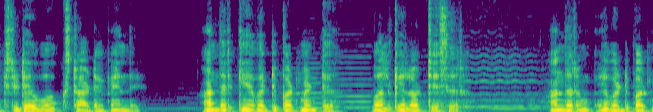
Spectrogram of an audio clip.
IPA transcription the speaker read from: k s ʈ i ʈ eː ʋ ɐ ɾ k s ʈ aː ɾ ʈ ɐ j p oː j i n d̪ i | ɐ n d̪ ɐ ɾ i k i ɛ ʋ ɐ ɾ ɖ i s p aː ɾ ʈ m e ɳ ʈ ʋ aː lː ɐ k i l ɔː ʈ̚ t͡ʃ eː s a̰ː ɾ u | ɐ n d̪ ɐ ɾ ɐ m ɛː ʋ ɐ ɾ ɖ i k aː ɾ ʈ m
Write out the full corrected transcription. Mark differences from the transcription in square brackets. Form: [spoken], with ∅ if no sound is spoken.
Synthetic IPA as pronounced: k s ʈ i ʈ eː ʋ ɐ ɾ k s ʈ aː ɾ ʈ ɐ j p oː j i n d̪ i | ɐ n d̪ ɐ ɾ i k i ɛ ʋ ɐ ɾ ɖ i [∅] p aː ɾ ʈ m e ɳ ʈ ʋ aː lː ɐ k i l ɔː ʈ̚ t͡ʃ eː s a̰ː ɾ u | ɐ n d̪ ɐ ɾ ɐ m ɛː ʋ ɐ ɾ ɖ i [p] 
